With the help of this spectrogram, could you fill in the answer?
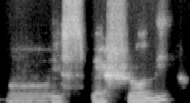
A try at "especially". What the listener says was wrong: Yes, but 你拉长 especially. 真的有这首歌啊。Okay, especially double L, 记住啊。But you see the word.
